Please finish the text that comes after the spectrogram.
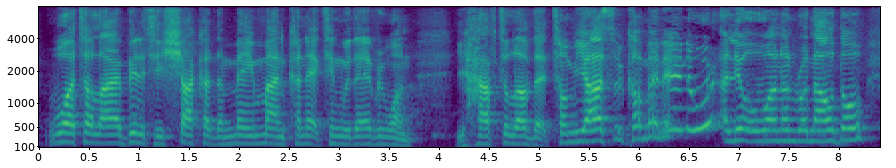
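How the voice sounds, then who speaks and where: Very high, bright male football fan. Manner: exclamatory, chanting fan banter. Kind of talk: casual self-recorded reaction.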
